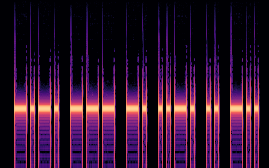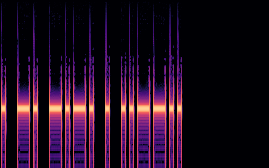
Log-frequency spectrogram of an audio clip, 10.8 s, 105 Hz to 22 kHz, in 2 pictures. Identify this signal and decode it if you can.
Morse code, heard as a keyed tone, about 15 wpm, 700 Hz. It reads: CONFIDENCE?
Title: Sentences from Top 1500 Words 15wpm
